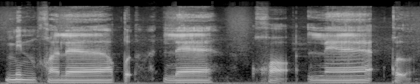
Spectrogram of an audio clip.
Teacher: ٹھیک ہے، خلاق قلقلہ ہوا آخر میں، یعنی خا بھی اب پر پڑھتے ہیں خا من خلاق، لیکن خلاق نہیں کریں گے. صرف خا اور قاف کو پر پڑھنے، لا کو نہیں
